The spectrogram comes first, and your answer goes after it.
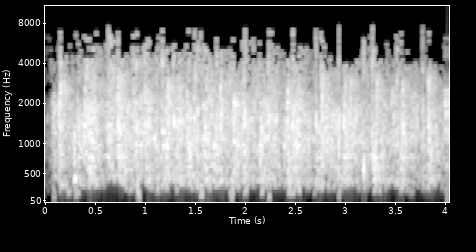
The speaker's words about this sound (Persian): به افتخار کنگره شست دست بزنید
